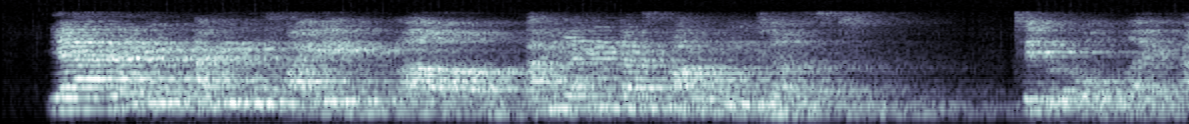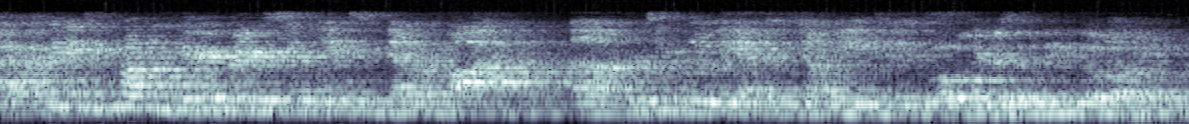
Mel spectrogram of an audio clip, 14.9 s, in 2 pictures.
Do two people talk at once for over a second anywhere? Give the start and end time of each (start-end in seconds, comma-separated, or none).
none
